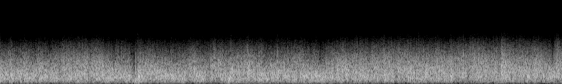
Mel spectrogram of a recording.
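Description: Steady wind rumble on the microphone of a camera riding on a Suzuki Jimny driving a dirt road, mixed with the vehicle's road noise.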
